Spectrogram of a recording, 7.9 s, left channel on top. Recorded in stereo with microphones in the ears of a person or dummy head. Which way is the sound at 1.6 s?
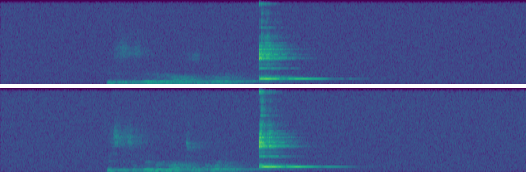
40° right (ahead or behind).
